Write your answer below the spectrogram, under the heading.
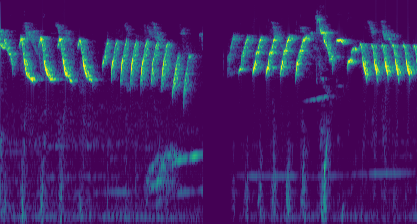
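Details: Caged Oriental white-eye in 'nembak' song, fast with short gaps: dense chains of high chirping notes delivered at speed, one short pause near the middle, low steady hum behind.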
